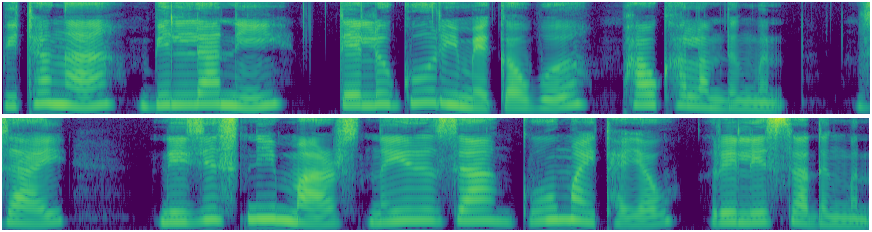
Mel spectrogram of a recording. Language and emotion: Bodo, neutral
